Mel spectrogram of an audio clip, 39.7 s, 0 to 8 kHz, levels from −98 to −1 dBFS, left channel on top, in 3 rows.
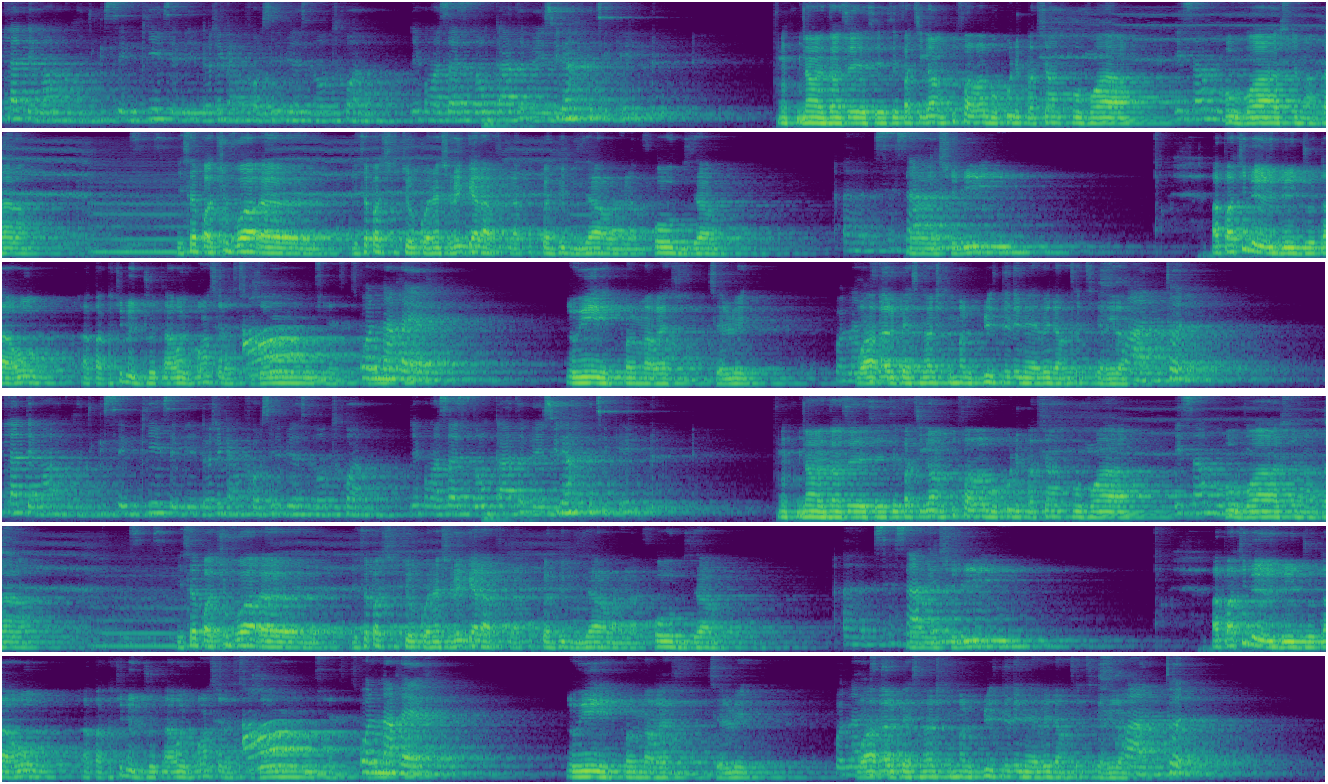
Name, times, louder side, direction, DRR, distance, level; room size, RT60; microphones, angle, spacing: voice 1, 0.0-3.6 4.1-6.3 10.8-12.5 12.9-13.3 13.8-13.9 14.4-14.5 14.9-15.0 21.6-23.4 28.9-30.8 33.0-33.4 34.8-35.2 35.6-35.8 37.4-38.3, right 1 dB, 45° right, -1 dB, 1.7 m, -31 dB
voice 2, 7.7-11.3 12.2-13.6 15.0-20.5 22.3-23.5 25.0-26.9 27.3-29.8 30.2-30.6 32.1-33.2 33.6-34.0 35.0-37.8, left 1 dB, 20° left, 4 dB, 0.4 m, -25 dB
sound 1, 10.4-19.2, left 3 dB, 70° left, 0.8 m, -42 dB
20.5 x 7.8 x 2.3 m, 2.1 s
head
